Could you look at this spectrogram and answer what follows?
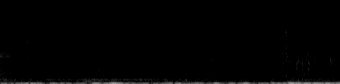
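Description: A computer keyboard being typed on in short, scattered bursts of soft clicks and taps at a quiet level, with a low hum running underneath.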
